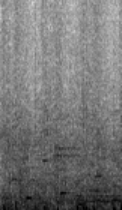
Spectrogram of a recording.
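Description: Horse hooves gallop in a quick, even clip-clop rhythm in Breath of the Wild, quiet and steady, with a faint game ambience underneath.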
